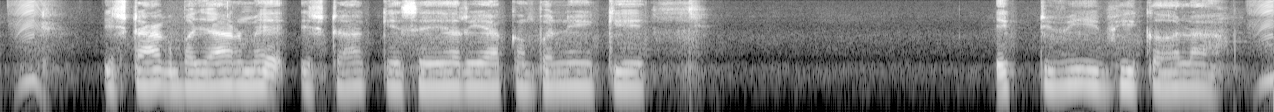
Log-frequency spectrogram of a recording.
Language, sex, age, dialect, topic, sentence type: Bhojpuri, male, 18-24, Southern / Standard, banking, statement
